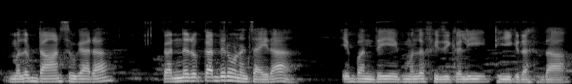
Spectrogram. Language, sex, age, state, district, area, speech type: Dogri, male, 18-30, Jammu and Kashmir, Reasi, rural, spontaneous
